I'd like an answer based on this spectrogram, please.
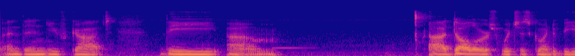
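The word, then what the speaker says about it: dolors: they those are called dollars now he Don's is spelled HED ons and dollars is spelled DOL ors and you can just hear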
